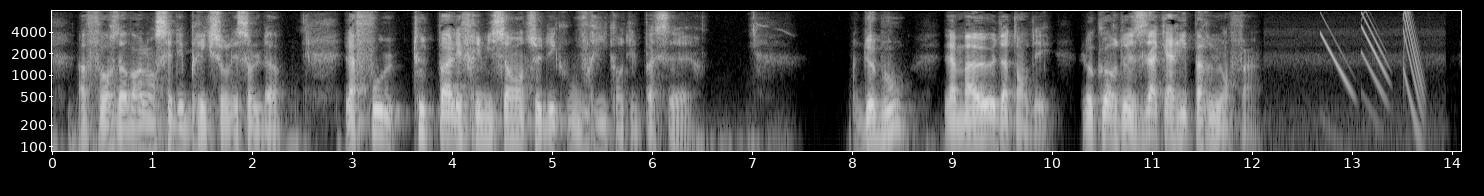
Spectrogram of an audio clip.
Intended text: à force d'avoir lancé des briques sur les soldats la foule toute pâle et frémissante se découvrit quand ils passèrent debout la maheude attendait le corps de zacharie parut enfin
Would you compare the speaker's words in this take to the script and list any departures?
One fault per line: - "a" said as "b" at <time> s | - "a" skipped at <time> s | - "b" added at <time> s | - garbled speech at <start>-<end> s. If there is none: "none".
none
